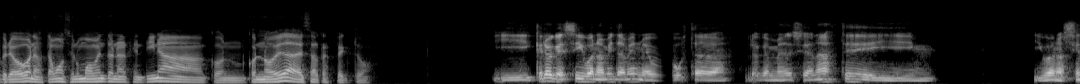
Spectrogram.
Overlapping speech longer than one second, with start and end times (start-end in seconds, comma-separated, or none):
none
